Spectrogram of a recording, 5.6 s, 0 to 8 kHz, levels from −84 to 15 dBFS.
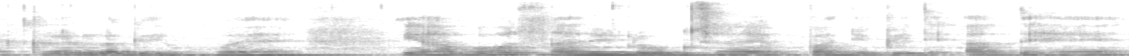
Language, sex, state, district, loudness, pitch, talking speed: Hindi, female, Uttar Pradesh, Budaun, -39 LUFS, 215 Hz, 125 wpm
